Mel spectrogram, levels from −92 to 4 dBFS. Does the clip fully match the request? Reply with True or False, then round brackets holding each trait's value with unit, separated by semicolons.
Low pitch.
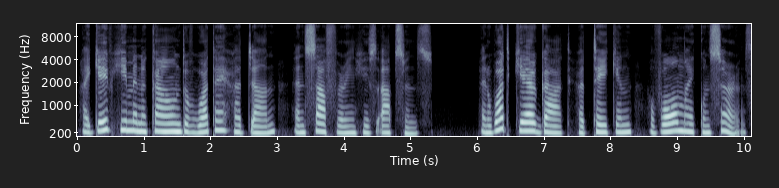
False (220 Hz)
